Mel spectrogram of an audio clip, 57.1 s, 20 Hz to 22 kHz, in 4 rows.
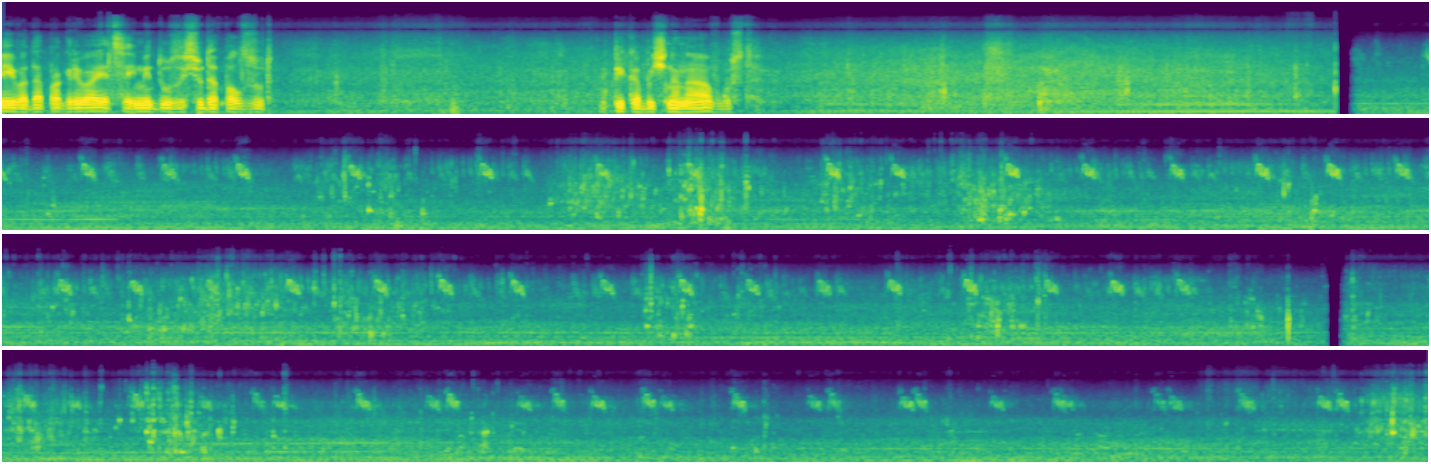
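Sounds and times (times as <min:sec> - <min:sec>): small waves lapping on pier: 0:00.0 - 0:57.0
bird chirping: 0:42.8 - 0:57.0.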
